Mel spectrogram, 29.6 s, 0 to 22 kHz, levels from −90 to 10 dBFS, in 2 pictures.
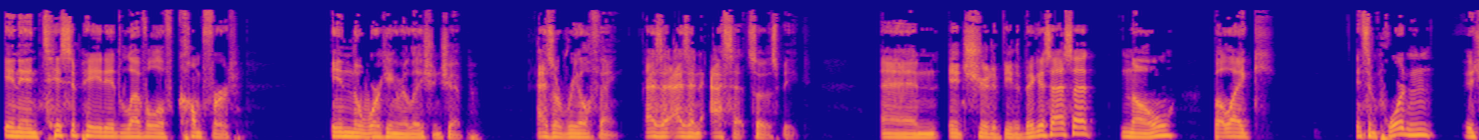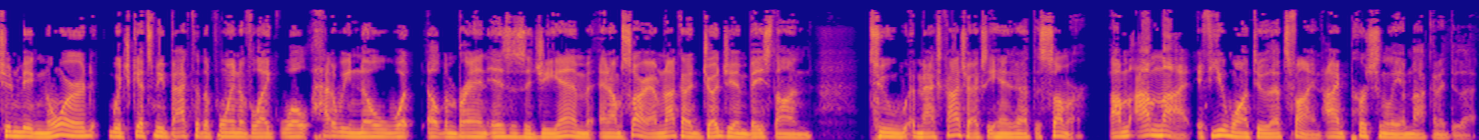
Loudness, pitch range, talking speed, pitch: -15 LUFS, 100-115 Hz, 195 wpm, 105 Hz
